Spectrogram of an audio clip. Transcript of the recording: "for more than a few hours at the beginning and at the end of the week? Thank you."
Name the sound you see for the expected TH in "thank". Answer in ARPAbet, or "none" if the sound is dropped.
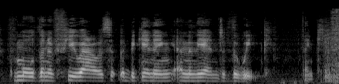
TH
